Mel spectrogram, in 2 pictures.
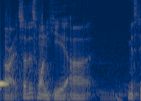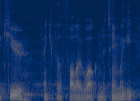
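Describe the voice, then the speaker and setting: A man with an Australian accent speaks at a moderate pace. His pitch is very deep and low. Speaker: chess streamer. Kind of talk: live stream commentary. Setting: live stream.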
